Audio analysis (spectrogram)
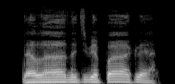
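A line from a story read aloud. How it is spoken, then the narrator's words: After laughing. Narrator (Russian): отсмеявшись, сказал Алекс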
